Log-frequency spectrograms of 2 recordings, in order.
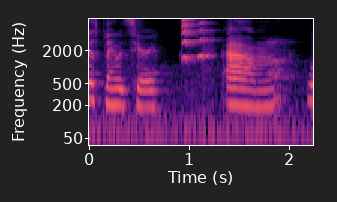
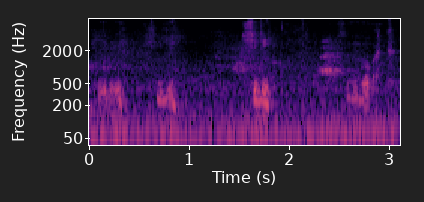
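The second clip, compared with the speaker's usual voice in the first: hushed, voiceless whisper; quick private command in a real whisper; whispered aside; 17 dB quieter than usual. Real, not acted. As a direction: whisper it under your breath, much softer. Aside to a voice assistant.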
